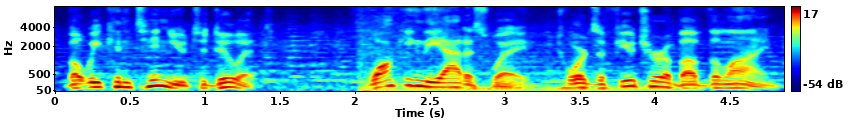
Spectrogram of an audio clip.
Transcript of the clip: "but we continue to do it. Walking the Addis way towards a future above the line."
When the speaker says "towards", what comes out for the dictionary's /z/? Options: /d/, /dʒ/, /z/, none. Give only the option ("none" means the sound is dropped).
/z/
